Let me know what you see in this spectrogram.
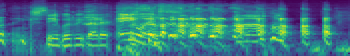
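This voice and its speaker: Noticeable background noise sits behind the voice. A woman with an American accent speaks at a fairly slow pace. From Southern Oregon. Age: 20s. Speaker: country singer. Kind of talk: interview answer. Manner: casual, funny.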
